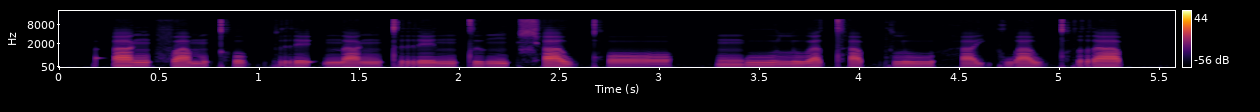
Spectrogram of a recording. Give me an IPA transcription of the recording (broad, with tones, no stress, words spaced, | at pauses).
ʔa˥˩ŋfa˧mkʰo˨˩k̚ pre˨˩ʔ na˨˩ŋtre˦˥n tɯ˧ŋt͡ɕʰa˥˩wkʰɔː˨˩ | muː˥˩ lu˧a̯tʰa˨˩p̚kluː˧ ha˩˦jkwa˦˥w kʰra˥˩p̚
